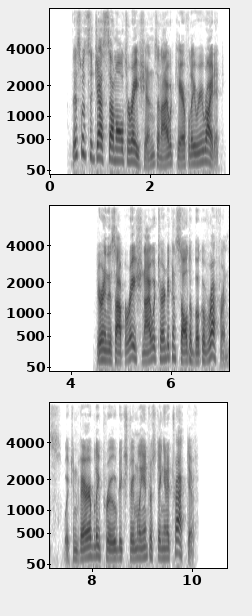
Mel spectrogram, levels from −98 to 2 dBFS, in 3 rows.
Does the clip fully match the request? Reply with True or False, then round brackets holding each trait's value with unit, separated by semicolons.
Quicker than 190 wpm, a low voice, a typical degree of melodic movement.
False (170 wpm; 130 Hz; 4.9 semitones)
